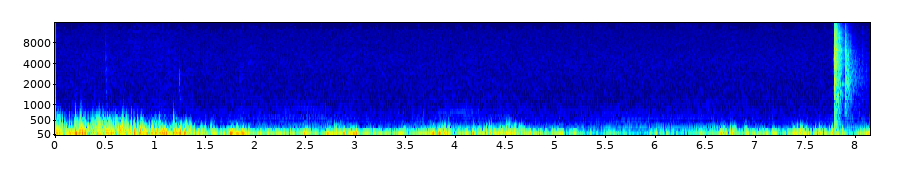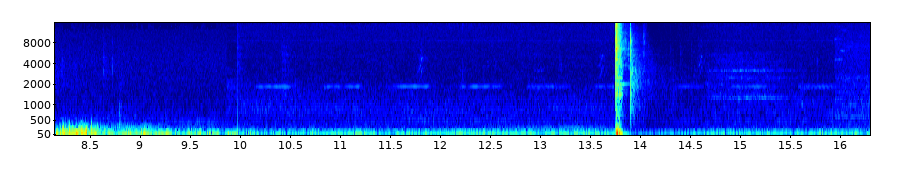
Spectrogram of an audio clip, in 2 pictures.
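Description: Two shots from a .25-calibre Umarex Gauntlet PCP air rifle, each a sharp crack: one about eight seconds in and a louder one near the end. A low rumble fills the first half.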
